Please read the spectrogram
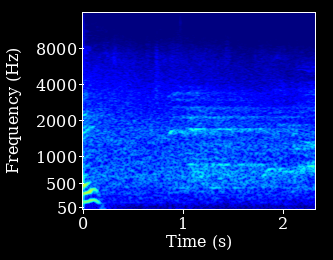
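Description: Ice hockey rink ambience during play: a low, steady wash of arena noise, with a faint thin steady tone for about a second midway.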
